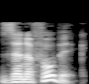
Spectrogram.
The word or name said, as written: xenophobic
